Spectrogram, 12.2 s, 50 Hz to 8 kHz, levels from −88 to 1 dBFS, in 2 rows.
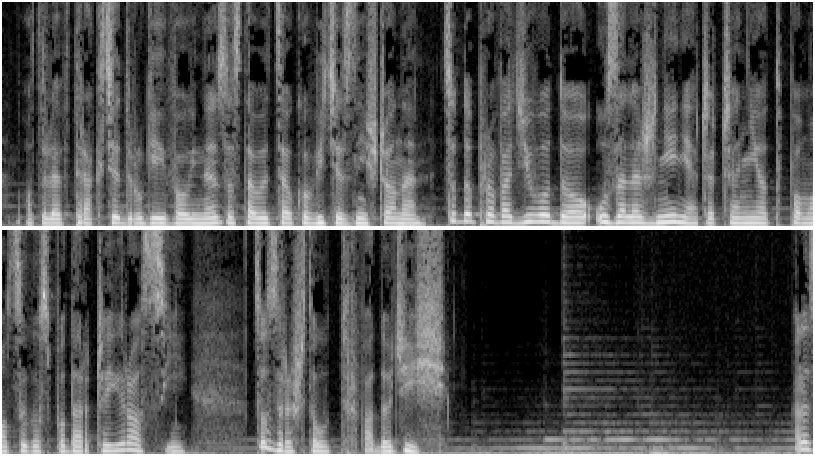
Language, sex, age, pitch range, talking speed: Polish, female, 20-39, 160-195 Hz, 120 wpm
